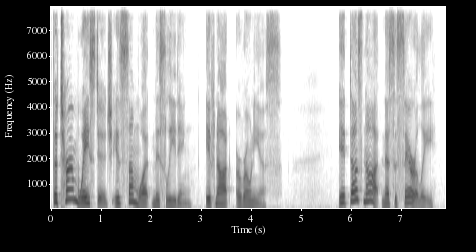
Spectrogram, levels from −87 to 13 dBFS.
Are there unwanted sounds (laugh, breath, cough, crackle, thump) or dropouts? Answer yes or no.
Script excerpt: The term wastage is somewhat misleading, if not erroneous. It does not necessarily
no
